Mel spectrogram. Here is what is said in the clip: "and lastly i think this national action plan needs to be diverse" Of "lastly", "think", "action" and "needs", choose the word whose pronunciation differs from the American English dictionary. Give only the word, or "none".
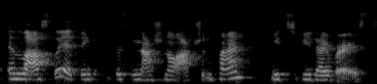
none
